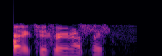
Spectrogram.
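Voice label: EMS Dispatch; wake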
